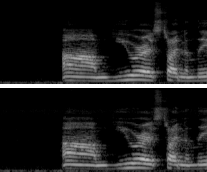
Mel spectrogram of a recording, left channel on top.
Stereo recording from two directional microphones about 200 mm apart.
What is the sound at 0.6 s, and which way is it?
Speech, 30° left (ahead or behind).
